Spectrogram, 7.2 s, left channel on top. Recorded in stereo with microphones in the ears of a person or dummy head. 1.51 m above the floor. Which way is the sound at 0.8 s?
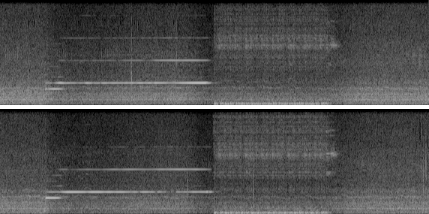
5° left (ahead or behind).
